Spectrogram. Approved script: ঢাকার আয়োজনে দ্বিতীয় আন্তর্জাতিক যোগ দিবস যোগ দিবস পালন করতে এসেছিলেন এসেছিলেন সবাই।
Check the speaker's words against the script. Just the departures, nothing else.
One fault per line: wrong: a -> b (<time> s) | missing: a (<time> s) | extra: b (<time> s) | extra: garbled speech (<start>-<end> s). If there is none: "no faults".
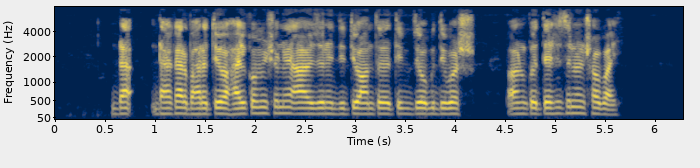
extra: ভারতীয় হাইকমিশনের (1.4 s)
missing: যোগ দিবস (4.1 s)
missing: এসেছিলেন (5.3 s)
